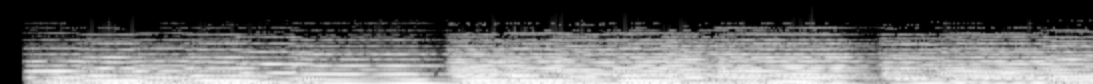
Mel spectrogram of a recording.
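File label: Pipe Organ, church backing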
